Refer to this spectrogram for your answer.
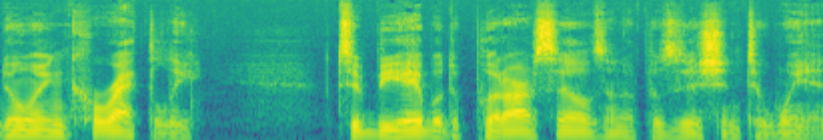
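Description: With an American accent and an ordinary speaking voice, the speaker talks at a fairly quick pace with ordinary pitch variation, in a dry, close sound with no echo on a very clean recording with a silent background. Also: man. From Pasadena, California. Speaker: political operative. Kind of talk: panel discussion.

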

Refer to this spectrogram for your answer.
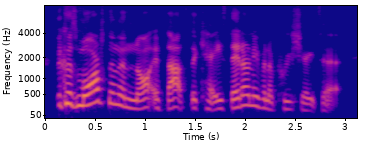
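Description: On a very clean recording with a silent background and a dry, close sound with no echo, a woman with a British accent speaks in an animated tone with lively intonation. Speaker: podcast host. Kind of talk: casual solo chat. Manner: fast.

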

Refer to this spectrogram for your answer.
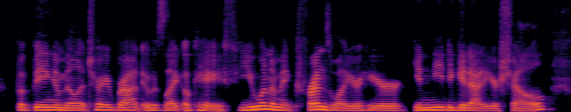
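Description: Against a quiet background, a woman with an American accent speaks in a plain, everyday voice at a fairly low pitch with ordinary pitch variation. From US Pacific Northwest, Oregon. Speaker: podcast host and social worker. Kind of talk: interview.

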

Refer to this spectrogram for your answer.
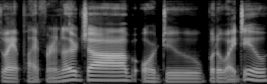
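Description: This very clean recording of a man has a silent background and a dry, close sound with no echo. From US Central Coast California. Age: 20s. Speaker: film student. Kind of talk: interview.

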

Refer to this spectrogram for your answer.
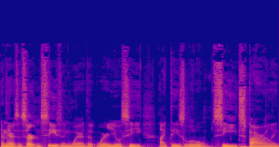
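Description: Speaking in a Southern US accent, a man with a very deep, low pitch and a dark, mellow tone keeps his intonation fairly even at a moderate pace, on a very clean recording with a silent background. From US South, Mississippi. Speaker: entrepreneur and musician. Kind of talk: casual interview.

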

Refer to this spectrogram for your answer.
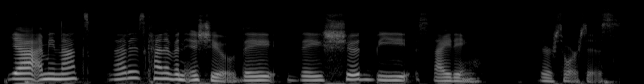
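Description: A woman's plain, everyday voice at a medium pitch and fairly slow pace. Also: lively intonation. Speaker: teacher or expert on sourcing. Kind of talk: explaining, conversational.

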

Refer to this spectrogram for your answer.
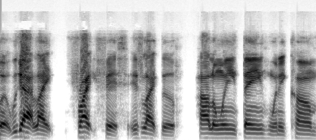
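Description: A normal speaking voice at a moderate pace, with fairly even intonation and a dry, close sound with no echo. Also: man. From Atlanta, US South. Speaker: podcast founder, military veteran. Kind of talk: casual chat.

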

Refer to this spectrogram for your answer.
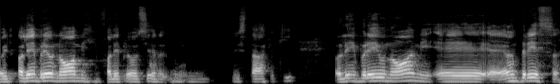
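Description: A man speaks at a moderate pace in a flat monotone, his loudness swinging widely. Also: fairly high pitch for a man. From Ribeirão Preto, interior of São Paulo state, Brazil. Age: 30s. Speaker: sales manager, course student. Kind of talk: interview. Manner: hesitant, many fillers.

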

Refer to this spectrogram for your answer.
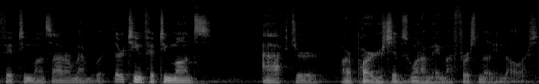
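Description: This man's pitch is very deep and low, with ordinary pitch variation. His voice sounds somewhat breathy. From Arizona, small copper mining town. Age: 40s. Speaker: entrepreneur. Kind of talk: casual chat. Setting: rented podcast studio.

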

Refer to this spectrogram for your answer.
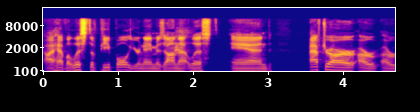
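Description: A normal speaking voice carries fairly even intonation. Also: man. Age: 30s. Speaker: podcast host. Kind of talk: casual interview.

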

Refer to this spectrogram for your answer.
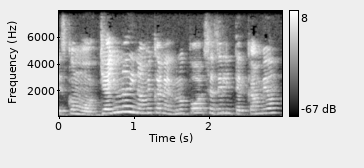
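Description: A woman speaks at a fairly quick pace. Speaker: podcast co-host. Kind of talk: casual chat.

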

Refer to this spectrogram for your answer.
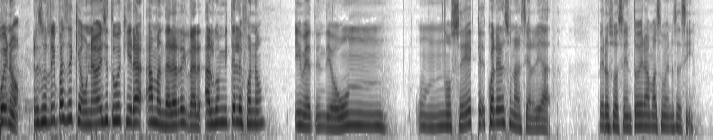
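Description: An ordinary speaking voice moves at a fairly quick pace with ordinary pitch variation, in a dry, close sound with no echo. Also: woman, fairly high pitch for a woman. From Colombia. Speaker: guest. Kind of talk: casual chat.

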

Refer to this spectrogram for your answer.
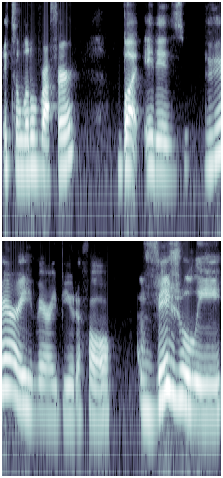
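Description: Very clean, with a silent background, this recording holds a woman's voice at medium pitch. It is an ordinary speaking voice. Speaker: podcast host. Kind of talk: casual chat.

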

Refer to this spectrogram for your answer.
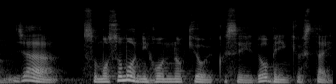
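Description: With an Italian accent, a man speaks at a medium pitch and a moderate pace. His pitch swings very widely. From Italy. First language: Italian (speaking Japanese). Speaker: cycling journalist. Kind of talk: casual interview. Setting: studio. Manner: animated.

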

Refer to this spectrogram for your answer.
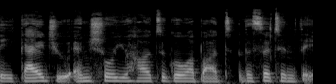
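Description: This speaker is a woman. She has a dark, mellow tone. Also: very clean recording, silent background. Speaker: podcast host, traditional healer. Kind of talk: casual monologue.

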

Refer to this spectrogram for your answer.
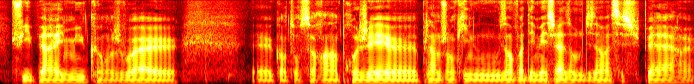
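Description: A man with a very deep, low pitch speaks in a monotone, flat intonation at a moderate pace. The recording is very clean, with a silent background. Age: 30s. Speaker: architect. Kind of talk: casual interview. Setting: office workshop. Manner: soft-spoken; calm.

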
